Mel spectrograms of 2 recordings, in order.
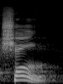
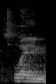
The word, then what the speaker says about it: Slain: Shane. What's that? Slain with an L. Oh, okay. SL. He SL. has a speech impediment. It's spelled differently. Okay, cool. I see. So Slain. Okay, please state your name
